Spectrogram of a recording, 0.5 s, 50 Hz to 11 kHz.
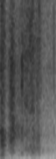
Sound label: SAND, FOOTSTEPS; AKAI S-Series CD-ROM Sound Library VOL-6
